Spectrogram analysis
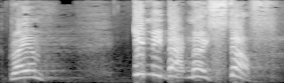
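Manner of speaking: high, loud and stern, calling him by name; loud stern demand. Retold or imitated. Jesus marching up the hill to Graham, loud stern demand. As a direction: order it back at full force.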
